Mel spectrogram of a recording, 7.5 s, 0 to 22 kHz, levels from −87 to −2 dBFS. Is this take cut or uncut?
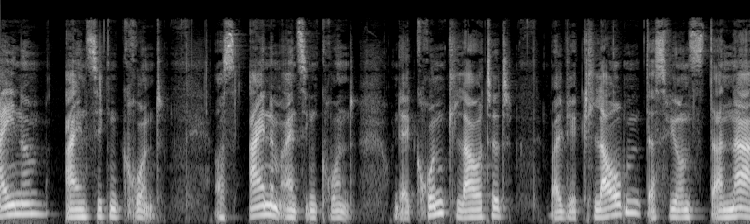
uncut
